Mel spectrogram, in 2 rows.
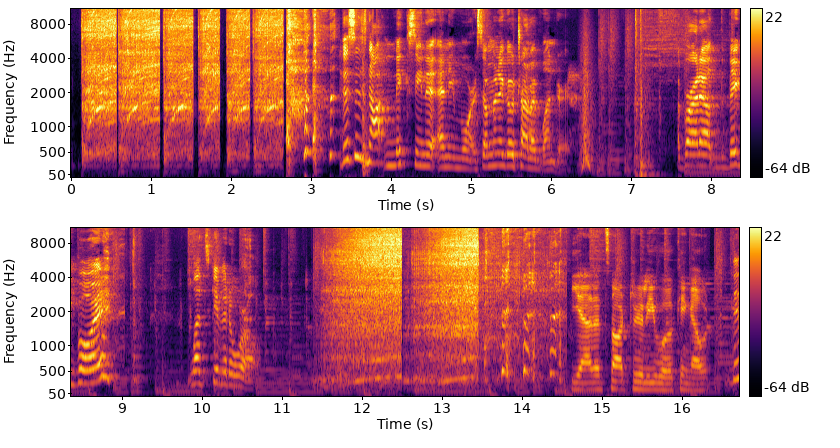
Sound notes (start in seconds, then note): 0.0 speaking in Hindi; 0.0 mixer whirring; 2.6 coughing; 11.4 blender whirring; 13.4 coughing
